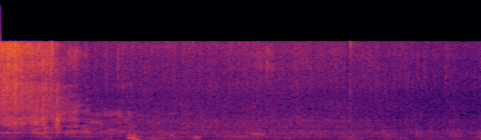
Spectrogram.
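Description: Hot oil in a wok sizzling hard as wet ginger-garlic paste goes in over light-brown fried onions. The hiss dies down about half a second in to a steady, quieter sizzle as the water in the paste cooks off.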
